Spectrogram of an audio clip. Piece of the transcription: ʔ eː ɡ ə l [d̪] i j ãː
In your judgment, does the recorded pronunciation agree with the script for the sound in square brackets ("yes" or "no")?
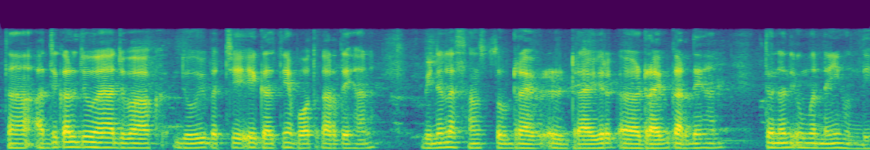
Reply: no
